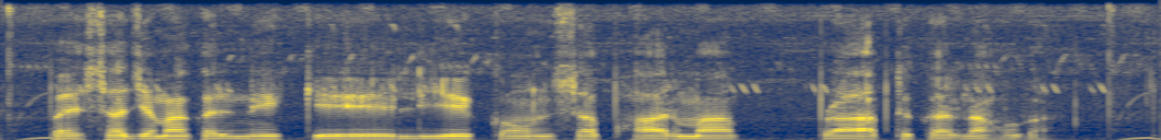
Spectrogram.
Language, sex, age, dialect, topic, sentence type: Hindi, male, 18-24, Kanauji Braj Bhasha, banking, question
